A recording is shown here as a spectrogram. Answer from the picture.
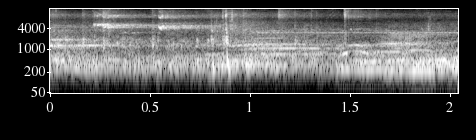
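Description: Fencers' feet striking the piste during foil footwork: two sharp stamps, about a second in and again half a second later, over voices in the hall.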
